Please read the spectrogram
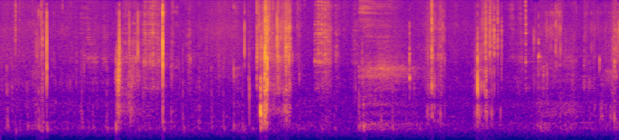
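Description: Irregular crunches and scrapes of gritty garden soil, about a dozen scattered through, the loudest about three seconds in.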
